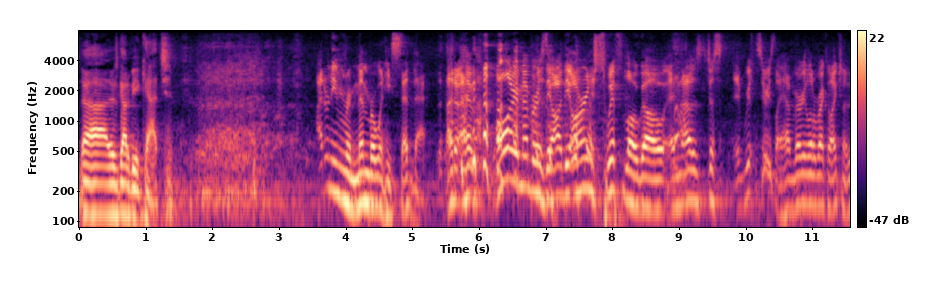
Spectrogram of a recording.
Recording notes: Live From WWDC 2014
